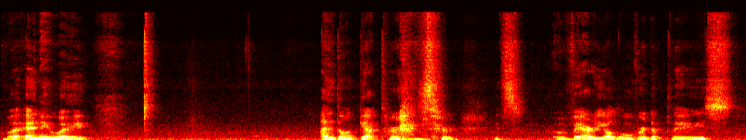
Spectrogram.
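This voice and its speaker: A man's voice: high voice, takes it slowly, pauses often, a little hiss or hum, rough recording. A man commenting casually as a reaction vlogger, frank and laughing between remarks. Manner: chatty, laughs mid-sentence, frank critique. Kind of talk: casual commentary, rating contestants.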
